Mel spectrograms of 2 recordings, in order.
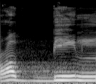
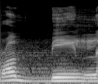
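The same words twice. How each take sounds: No difference in how they are said.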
